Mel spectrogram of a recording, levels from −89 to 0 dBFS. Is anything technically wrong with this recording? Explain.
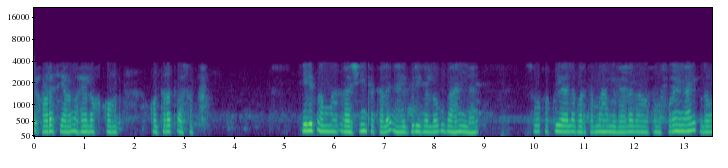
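No, nothing is technically wrong with this speech.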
